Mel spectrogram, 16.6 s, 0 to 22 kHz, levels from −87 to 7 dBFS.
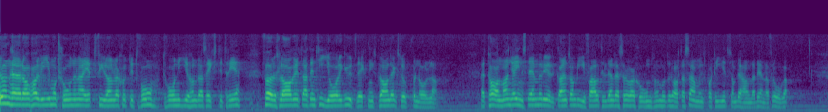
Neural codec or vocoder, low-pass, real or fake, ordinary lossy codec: none; 7.2 kHz; real; none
